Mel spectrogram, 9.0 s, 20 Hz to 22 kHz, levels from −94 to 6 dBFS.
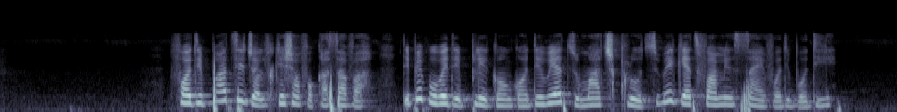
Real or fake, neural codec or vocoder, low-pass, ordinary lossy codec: real; none; 7.2 kHz; none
